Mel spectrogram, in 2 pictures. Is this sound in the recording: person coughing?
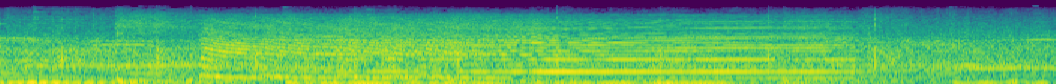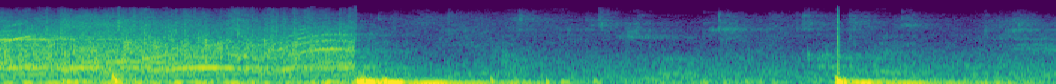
no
